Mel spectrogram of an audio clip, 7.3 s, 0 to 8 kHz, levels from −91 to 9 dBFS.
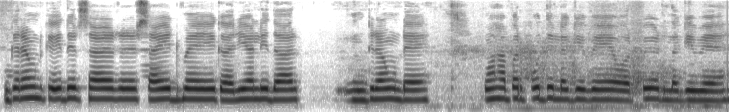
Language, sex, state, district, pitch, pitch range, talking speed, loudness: Hindi, female, Rajasthan, Barmer, 240 Hz, 225-245 Hz, 180 wpm, -12 LUFS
